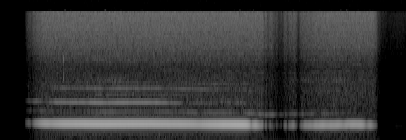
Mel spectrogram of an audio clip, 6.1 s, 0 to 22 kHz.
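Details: Wolf at Northwest Trek in 2019, howling in response to two other wolves, heard through a cabin window: one long, steady, pure-toned howl held about three seconds, a brief break, then a second shorter howl at the same pitch.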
